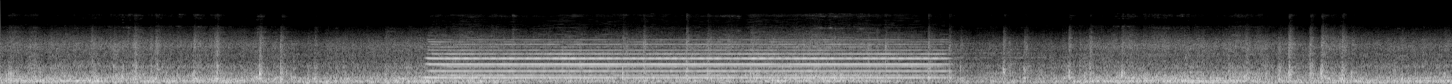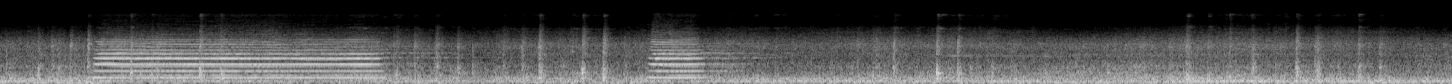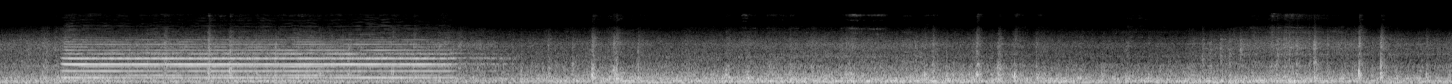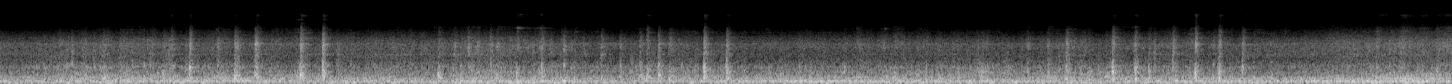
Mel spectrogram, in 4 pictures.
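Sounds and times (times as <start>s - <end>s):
train rumbling on jointed track: 0.0s - 58.0s
locomotive horn blast: 4.2s - 9.7s, 15.4s - 18.7s, 21.0s - 22.1s, 29.6s - 34.2s.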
